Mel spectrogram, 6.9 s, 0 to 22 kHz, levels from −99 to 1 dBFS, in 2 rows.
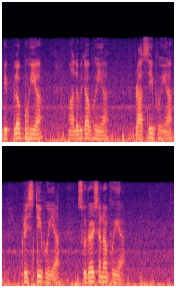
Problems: constant background noise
